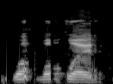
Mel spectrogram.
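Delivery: retold guard laughing through well played. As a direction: chuckle it out, amused. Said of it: "He just starts laughing".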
